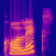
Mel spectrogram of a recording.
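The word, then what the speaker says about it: colic: I've actually personally seen many cases of kids having collects and I hope I'm pronouncing it the right way. Yeah, collic.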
